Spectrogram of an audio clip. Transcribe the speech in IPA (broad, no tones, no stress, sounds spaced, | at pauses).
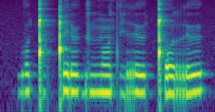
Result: ɡʷ ɨː ǃ o̤ ǃ i ɾ ʉː ɡ ʉ ŋ õː t ɾ i̤ r ɨː ǃʼ o r ɨ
